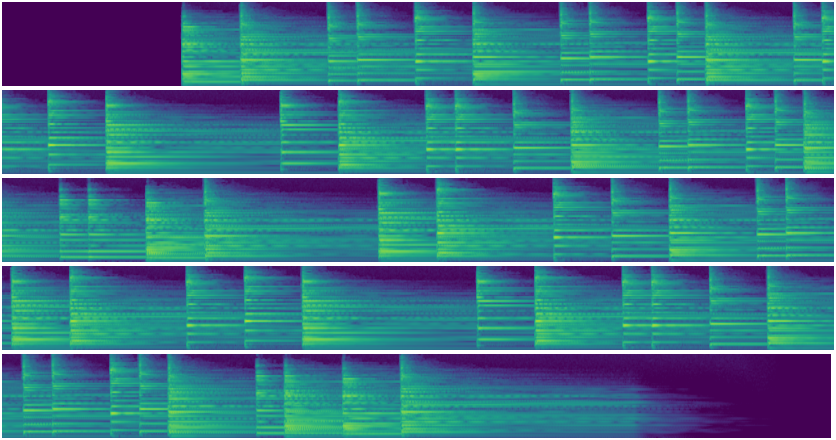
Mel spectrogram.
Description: Auld Lang Syne in C audio file from musescore (same as above)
